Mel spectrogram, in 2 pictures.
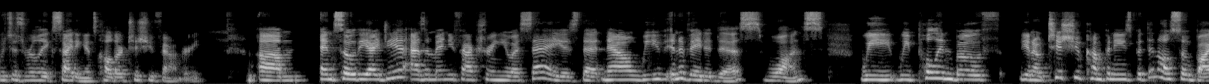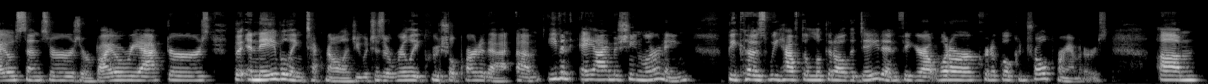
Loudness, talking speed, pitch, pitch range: -20 LUFS, 185 wpm, 205 Hz, 190-225 Hz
